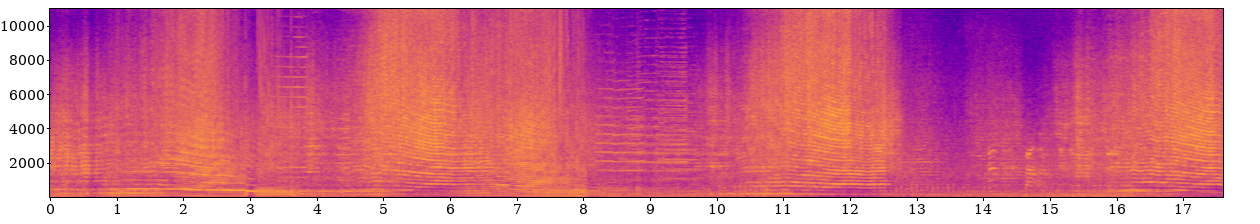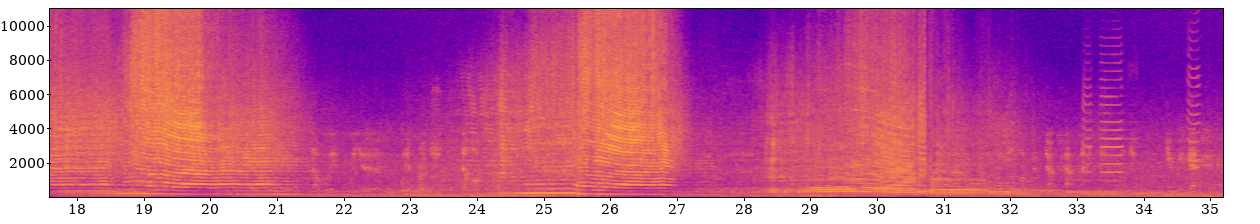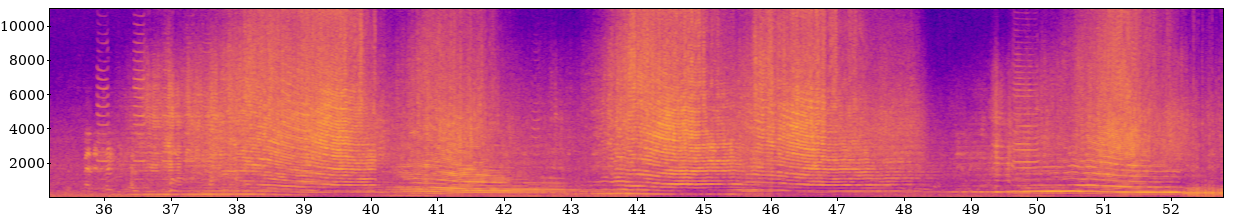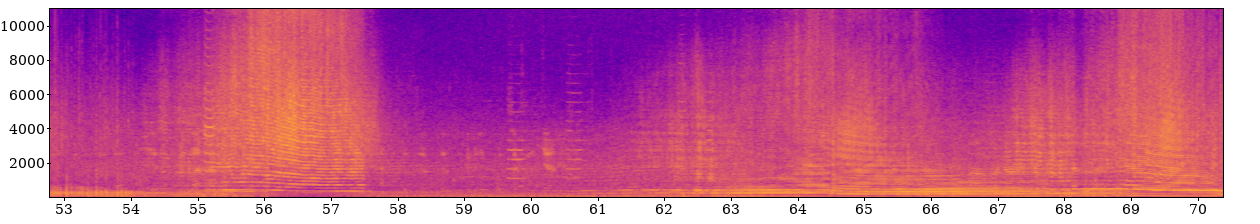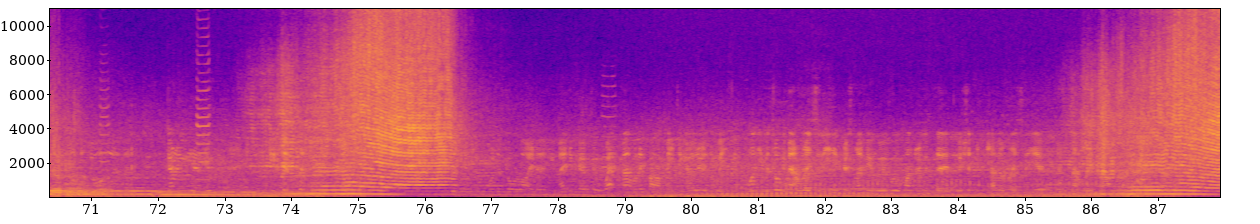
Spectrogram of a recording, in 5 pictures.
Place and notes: Castle Donington, UK - British Motorcycle Grand Prix 2002 ... 500cc ...
500cc motorcyle warm up ... Starkeys ... Donington Park ... warm up and associated noise ... Sony ECM 959 one point stereo mic to Sony Minidisk ...
14 July 2002, 10:00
